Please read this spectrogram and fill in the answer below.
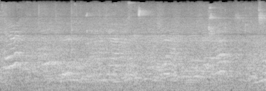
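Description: Youngsters' voices shouting and calling out during a youth football game, several at once, with occasional thuds of the ball being kicked on a hard court.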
